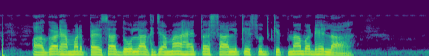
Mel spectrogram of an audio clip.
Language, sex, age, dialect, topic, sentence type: Magahi, male, 25-30, Western, banking, question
